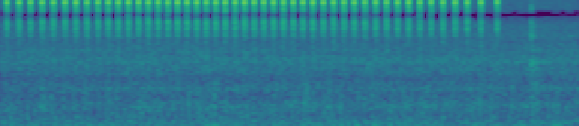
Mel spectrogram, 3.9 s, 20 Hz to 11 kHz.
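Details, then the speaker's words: DuoTherm 65017-64 furnace in a 1982 Layton travel trailer, fails to ignite intermittently in freezing weather, tested during repair: fast, even spark ticking for about three seconds, then a click as the gas valve safety shut-off closes. "that's the gas shut off safety feature i was mentioning"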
